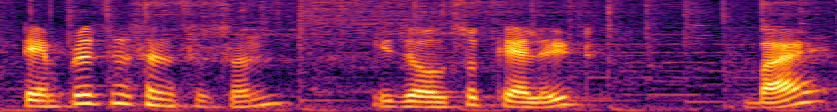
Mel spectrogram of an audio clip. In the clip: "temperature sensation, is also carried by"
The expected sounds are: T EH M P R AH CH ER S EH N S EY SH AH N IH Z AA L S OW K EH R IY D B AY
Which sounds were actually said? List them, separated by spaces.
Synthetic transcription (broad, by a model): T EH M P R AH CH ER S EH N S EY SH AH N IH Z AA L S OW K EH L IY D B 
